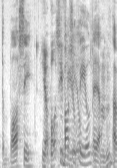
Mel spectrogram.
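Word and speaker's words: Bosse: And in June, they put on a festival in Evansville at now I'm pronouncing it right, the Bossy.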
